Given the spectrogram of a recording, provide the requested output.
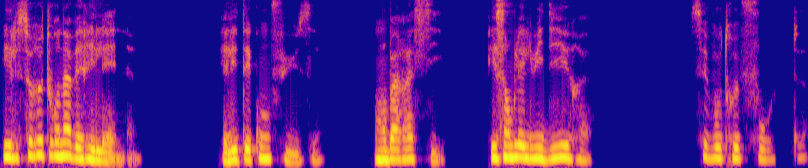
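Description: A woman's voice: medium pitch, a little slow, pauses often, warm tone, slightly rough, dry recording, clean studio sound. A woman narrating a novel as an audiobook, reading evenly and steadily.

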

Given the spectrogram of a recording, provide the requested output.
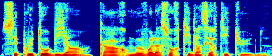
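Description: A woman voicing an anxious, hesitant young man who thinks aloud in a low, slow voice. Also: little pitch movement, gravelly, a little mellow, no echo, studio quality, exaggerated voice. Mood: brooding.

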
